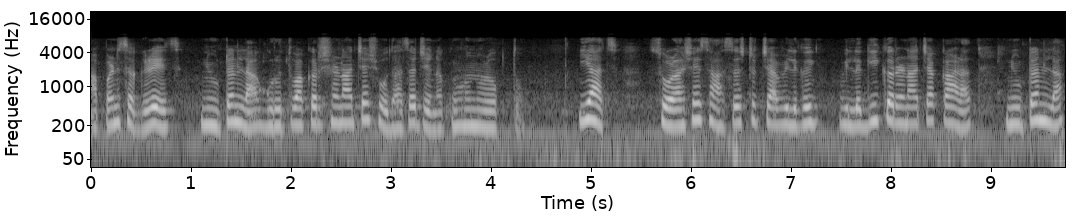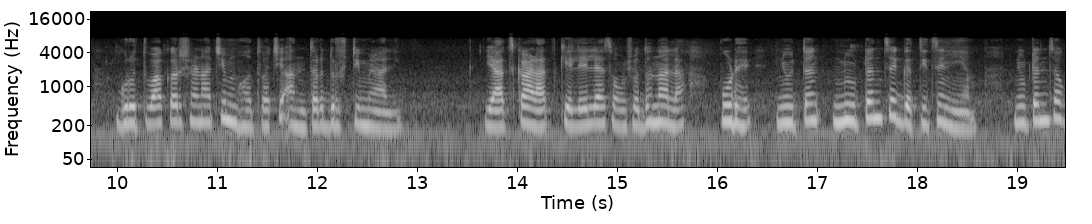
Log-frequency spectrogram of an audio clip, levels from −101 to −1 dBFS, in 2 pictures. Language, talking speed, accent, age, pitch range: Marathi, 90 wpm, native, 30-49, 195-230 Hz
